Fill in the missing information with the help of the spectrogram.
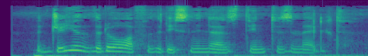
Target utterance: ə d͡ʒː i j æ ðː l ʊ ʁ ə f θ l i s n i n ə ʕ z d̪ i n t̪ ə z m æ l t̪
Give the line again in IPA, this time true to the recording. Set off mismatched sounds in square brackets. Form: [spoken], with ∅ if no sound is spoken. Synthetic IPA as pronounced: ə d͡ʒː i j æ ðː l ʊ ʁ ə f [ð] l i s n i n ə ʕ z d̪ i n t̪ ə z m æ l t̪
